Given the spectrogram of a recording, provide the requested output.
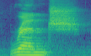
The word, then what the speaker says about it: wrench: um reek wreck um wrench uh wretch Etc that W is a hold over from a a previous spelling and pronunciation so you can just think of it as not even making any sound there so we're starting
